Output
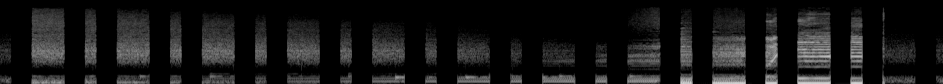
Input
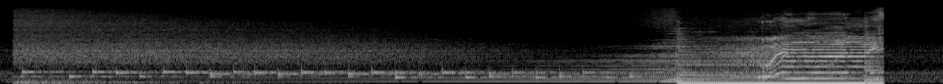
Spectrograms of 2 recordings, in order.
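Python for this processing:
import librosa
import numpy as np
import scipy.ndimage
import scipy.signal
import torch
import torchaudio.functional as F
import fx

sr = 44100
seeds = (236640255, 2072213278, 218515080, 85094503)

y = scipy.signal.sosfilt(scipy.signal.cheby1(2, 1.0, [230.0, 1400.0], 'bandstop', fs=sr, output='sos'), x)
y = fx.step_gate(y, sr, bpm=141, pattern='x..xxx..', floor_db=-60.0, edge_ms=4.5)
y = fx.upward_expand(y, sr, threshold_db=-34.0, expansion=1.5, at=(7.52, 8.35))
y = y * librosa.db_to_amplitude(7.5)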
